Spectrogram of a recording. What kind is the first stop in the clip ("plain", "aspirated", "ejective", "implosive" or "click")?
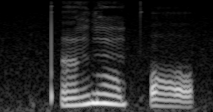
ejective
